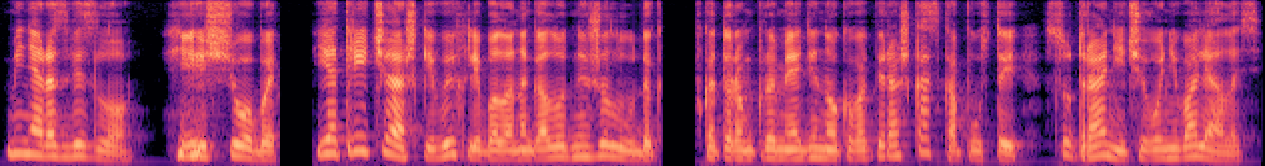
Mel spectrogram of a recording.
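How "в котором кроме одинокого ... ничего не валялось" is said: ordinary delivery, nothing marked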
